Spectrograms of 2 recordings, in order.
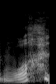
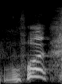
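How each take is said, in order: First: A small, contained "what"; mock disbelief. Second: Very high squeaked "what"; mock incredulity. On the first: Son answers mum's footpath order, understated mock disbelief. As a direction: play mild, stunned disbelief. Child disbelieves, first take. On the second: Son looks at mum, exaggerated high-pitched disbelief. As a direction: send the question shooting up in disbelief. Child disbelieves, escalated second take.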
